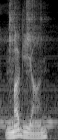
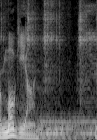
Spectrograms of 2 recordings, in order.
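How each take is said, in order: First: The name sounds like Mugion, with an oo vowel. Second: The name sounds like Mogion, with an oh vowel. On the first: "pronounce it either Mugion or Mogion. That is wrong also" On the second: "pronounce it either Mugion or Mogion. That is wrong also"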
